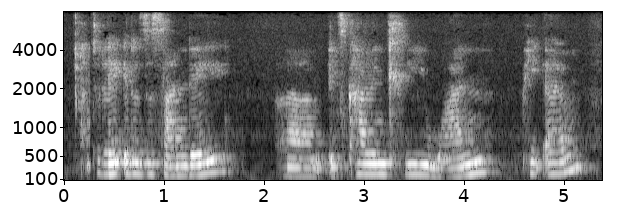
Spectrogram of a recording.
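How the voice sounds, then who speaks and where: In a room with audible echo and light background noise, a woman with a fairly low pitch speaks at a very slow pace in fairly even intonation. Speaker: vlogger. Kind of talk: casual vlog chat. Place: home room. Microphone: phone near.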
